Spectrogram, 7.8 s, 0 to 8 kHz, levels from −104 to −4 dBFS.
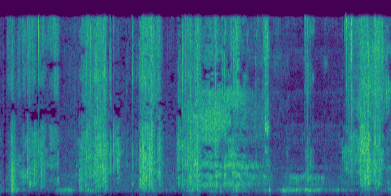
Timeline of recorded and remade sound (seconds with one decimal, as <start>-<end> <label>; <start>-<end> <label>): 0.0-4.9 recorded; 4.9-7.8 remade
